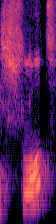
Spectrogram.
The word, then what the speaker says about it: Slot: to be honest uh we would say slot uh so it would be slightly different but you know with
